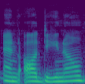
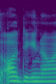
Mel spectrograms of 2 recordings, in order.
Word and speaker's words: Audino: I've heard and I've said both Autino before. I guess Audino actually makes sense cuz audio I'll I'll flip-flop.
